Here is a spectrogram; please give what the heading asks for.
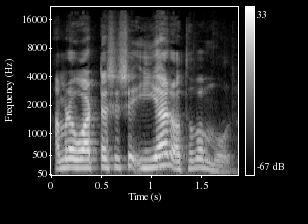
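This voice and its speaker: A man's voice: high-pitched, sing-song. Male Bengali teacher drilling grammar rules. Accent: West Bengal Bengali. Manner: repeats questions and answers them himself, drawn-out key words. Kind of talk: exam grammar lesson.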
